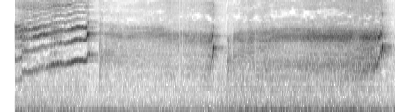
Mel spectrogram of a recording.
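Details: Cockatiel (Nymphicus hollandicus) chick begging during hand-feeding, sounding happy after being given puree: a harsh, raspy begging call opening with a few rising squeaky notes.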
